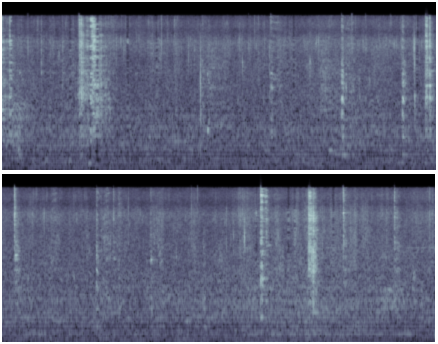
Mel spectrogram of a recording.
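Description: Hotteok (Korean filled pancakes) frying in shallow oil on a flat steel griddle: a steady sizzle, with scattered sharp clicks and scrapes of a metal spatula against the griddle.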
